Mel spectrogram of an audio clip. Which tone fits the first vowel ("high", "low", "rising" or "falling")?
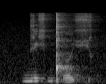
high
